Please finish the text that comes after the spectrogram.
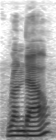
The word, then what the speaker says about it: Riendeau: I'll try to pronounce this correctly. Picacho. Michael Riendeau. Michael Riendeau.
